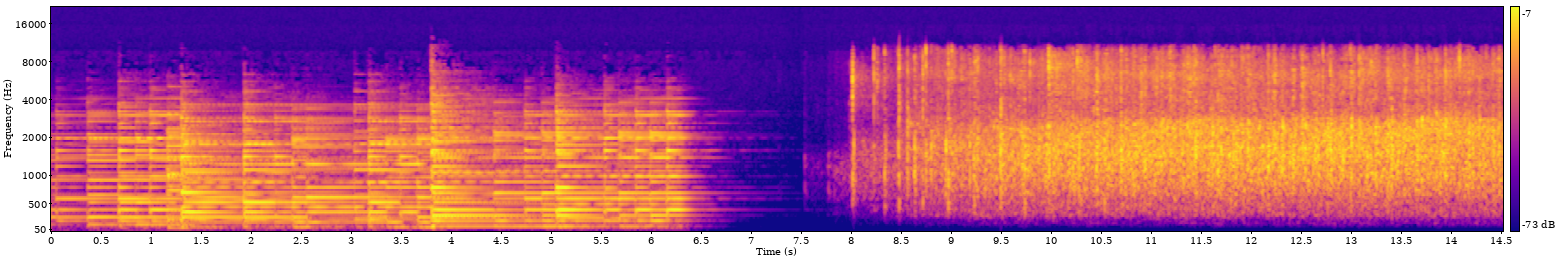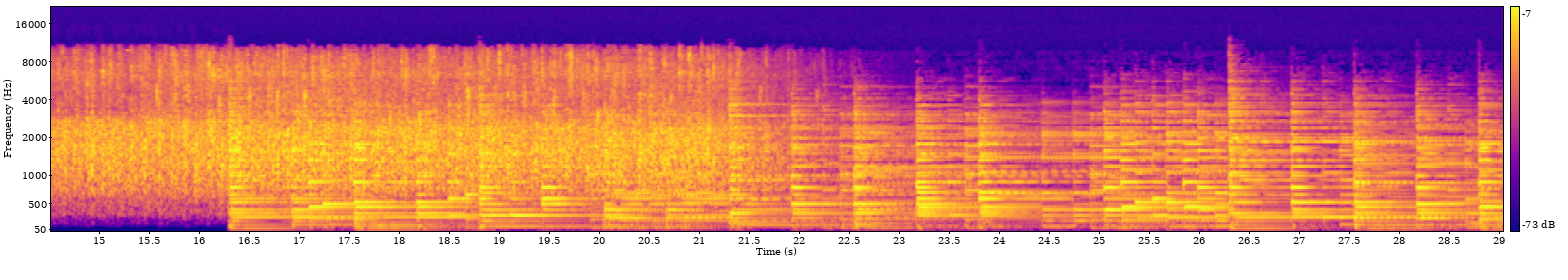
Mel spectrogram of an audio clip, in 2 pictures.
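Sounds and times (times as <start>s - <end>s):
piano music: 0.0s - 6.5s, 16.0s - 29.0s
audience applause: 7.7s - 22.5s.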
